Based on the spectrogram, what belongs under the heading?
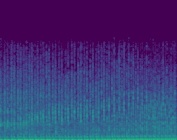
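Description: A Harley-Davidson motorcycle engine idles with a deep, lumpy rumble, steady, its low pulsing throb filling the whole stretch with no voices.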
